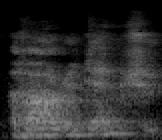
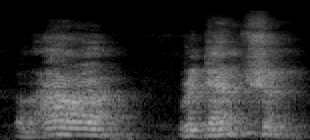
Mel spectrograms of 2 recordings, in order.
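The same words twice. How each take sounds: First: Soft whispered repeat of "of our redemption"; whispered echo. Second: Slow, stress on "our"; emphatic. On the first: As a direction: breathe the phrase back as a hushed echo. Echo of the same phrase. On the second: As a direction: lean on "our" in "of our redemption". Phrase said then echoed. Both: Shown as a demonstration.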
